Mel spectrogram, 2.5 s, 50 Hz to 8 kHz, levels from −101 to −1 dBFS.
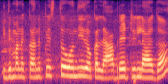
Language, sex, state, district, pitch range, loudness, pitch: Telugu, female, Andhra Pradesh, Annamaya, 220-255 Hz, -13 LUFS, 230 Hz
